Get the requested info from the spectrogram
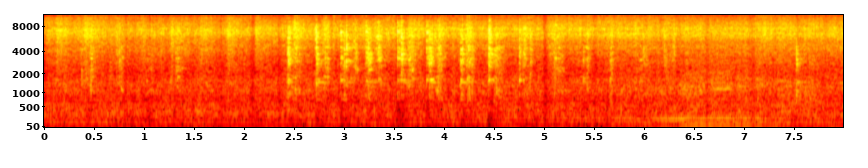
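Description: Fried rice sizzling in a hot wok while a metal spatula stirs and scrapes it, with a run of quick clanks of the spatula against the wok for about two seconds in the middle.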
